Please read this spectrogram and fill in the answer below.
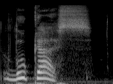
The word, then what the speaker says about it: Lucas: It's Lucas. He hates it when... It's not like a French thing where you don't pronounce... Lucas. – Fine, Lucas.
